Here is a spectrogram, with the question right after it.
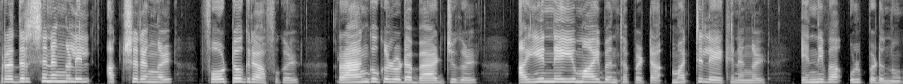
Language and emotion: Malayalam, neutral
